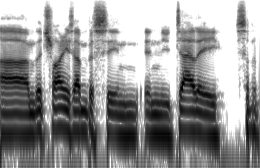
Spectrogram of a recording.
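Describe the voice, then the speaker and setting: On a very clean recording with a silent background, a man with a British accent speaks at a fairly quick pace. His pitch is fairly low and his intonation fairly even. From UK. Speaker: podcast host. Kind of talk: casual chat; scripted narration.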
